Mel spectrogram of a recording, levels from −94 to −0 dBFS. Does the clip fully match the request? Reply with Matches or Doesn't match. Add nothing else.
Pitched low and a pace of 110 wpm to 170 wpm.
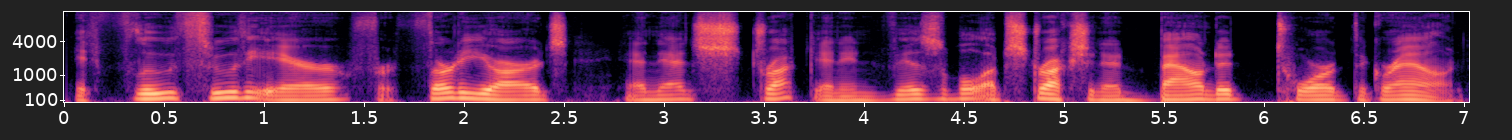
Matches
